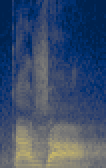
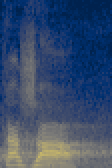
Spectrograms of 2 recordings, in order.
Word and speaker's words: cajá: Ela é mais forte, cajá. Olha só, cajá. Acentuei. Porque terminou com A. Ela é oxítona. Quem é mais forte? O K ou já? Olha até a pronúncia, o K ou já? O já.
